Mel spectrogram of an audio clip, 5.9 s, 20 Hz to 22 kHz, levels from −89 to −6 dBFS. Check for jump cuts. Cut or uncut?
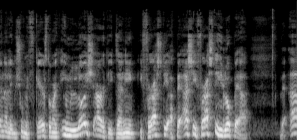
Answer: cut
